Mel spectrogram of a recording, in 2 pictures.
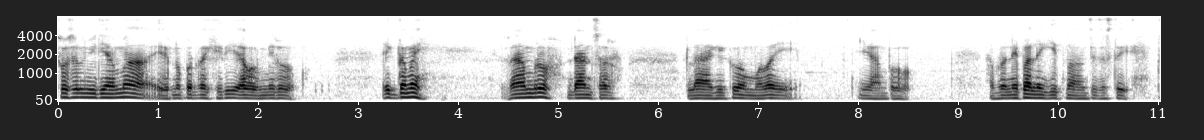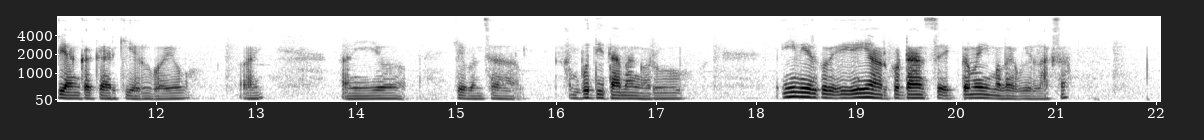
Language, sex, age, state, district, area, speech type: Nepali, male, 30-45, West Bengal, Kalimpong, rural, spontaneous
